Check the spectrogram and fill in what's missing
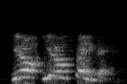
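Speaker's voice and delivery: ordinary talk, nothing marked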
